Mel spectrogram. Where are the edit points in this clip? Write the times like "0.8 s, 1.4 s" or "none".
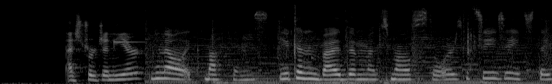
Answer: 1.4 s, 2.6 s, 3.8 s, 4.7 s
